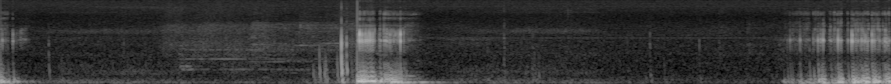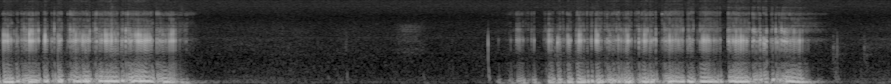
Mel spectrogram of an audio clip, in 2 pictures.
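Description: Two long, low rattling snores about four seconds apart, after a brief snort. Snoring.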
